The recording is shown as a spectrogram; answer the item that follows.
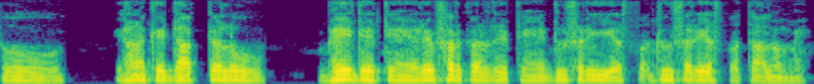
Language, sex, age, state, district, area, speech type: Hindi, male, 60+, Uttar Pradesh, Ghazipur, rural, spontaneous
